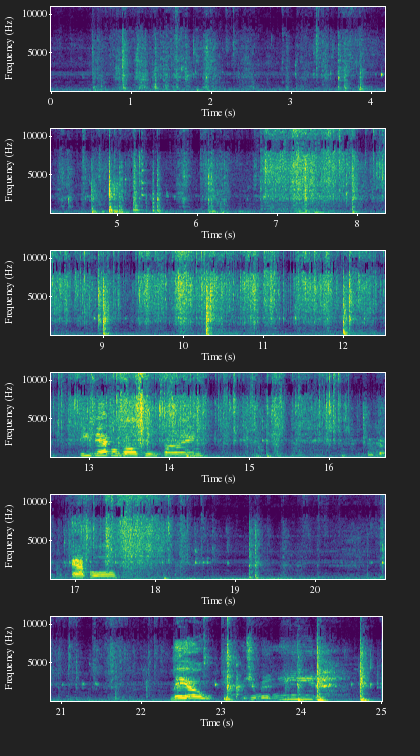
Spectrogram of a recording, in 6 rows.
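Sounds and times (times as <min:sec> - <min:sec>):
items set down clacking: 0:03.6 - 0:18.5
jars and containers knocking: 0:07.3 - 0:19.6.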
